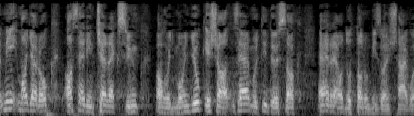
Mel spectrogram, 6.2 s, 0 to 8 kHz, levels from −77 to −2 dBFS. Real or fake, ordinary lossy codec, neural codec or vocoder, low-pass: fake; none; vocoder, 24 kHz, 100 mel bands, Vocos; 7.2 kHz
